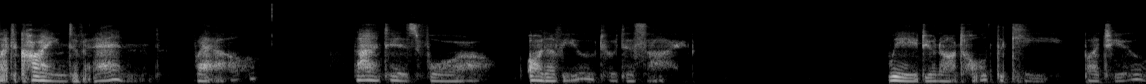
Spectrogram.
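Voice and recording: In a put-on character voice, a woman speaks at a very slow pace with long, frequent pauses, a fairly low pitch, ordinary pitch variation, a bright, sharp tone, a husky, rough edge, and vocal fry.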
